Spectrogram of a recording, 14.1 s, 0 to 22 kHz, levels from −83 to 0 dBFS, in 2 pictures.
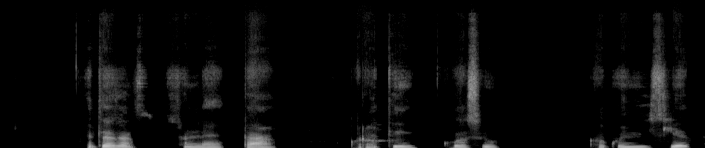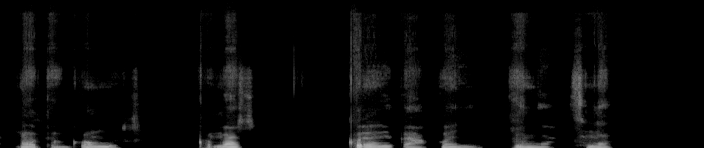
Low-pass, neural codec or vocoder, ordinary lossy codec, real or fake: none; codec, 44.1 kHz, 2.6 kbps, SNAC; none; fake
